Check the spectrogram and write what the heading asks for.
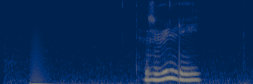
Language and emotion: Russian, neutral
